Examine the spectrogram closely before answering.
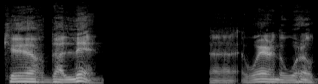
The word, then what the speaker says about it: Coeur d'Alene: do with this, but actually what if I pronounced it uh Coeur d'Alene instead? Oh, then it's Montana in the vibe. Yeah, now it Oh, really close. Well done, really close. It's in Idaho. Coeur d'Alene.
